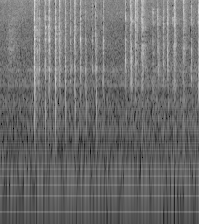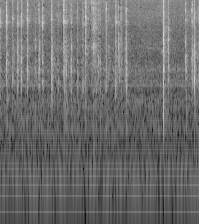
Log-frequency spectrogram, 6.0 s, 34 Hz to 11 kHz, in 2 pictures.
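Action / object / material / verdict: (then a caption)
tap / plastic computer keyboard / plastic / none. Fingertips of both hands type on a hollow, beige 1990s Packard Bell plastic computer keyboard. Quick, bright key taps run in an uneven stream, with a few louder clacks standing out. A steady low hum sits underneath throughout.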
